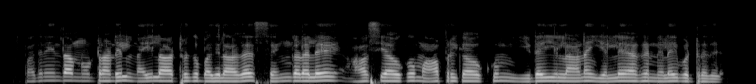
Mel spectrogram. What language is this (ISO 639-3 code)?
tam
